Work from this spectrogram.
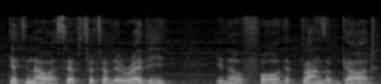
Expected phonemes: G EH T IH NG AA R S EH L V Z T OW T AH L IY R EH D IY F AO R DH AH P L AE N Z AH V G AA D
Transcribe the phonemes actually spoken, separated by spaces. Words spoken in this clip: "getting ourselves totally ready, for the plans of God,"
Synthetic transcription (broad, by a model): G EH T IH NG AA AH S EH L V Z T OW T AH L IY R EH D IY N AO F DH AH P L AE N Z AH V G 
